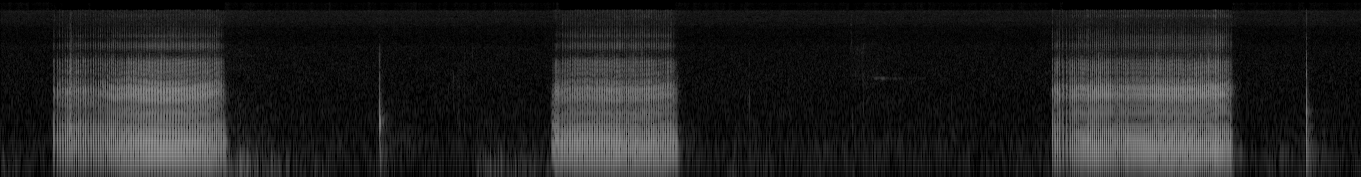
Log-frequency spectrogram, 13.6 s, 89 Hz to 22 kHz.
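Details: 7-month-old female long-haired Chihuahua snoring during sleep: three long, loud, buzzing, rattling snores on inhalation with quiet pauses between, roughly 13 breaths a minute.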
